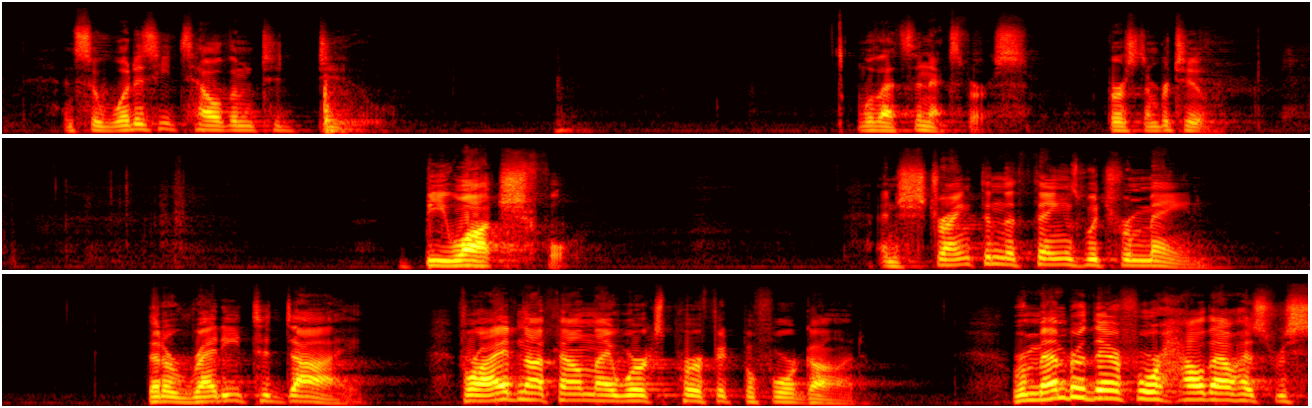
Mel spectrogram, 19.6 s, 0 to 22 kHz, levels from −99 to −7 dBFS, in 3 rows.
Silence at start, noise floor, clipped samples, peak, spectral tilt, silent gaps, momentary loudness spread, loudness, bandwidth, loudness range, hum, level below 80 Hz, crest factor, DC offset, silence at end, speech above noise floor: 0.3 s; -85 dBFS; under 0.1%; -12 dBFS; -4.5 dB/octave; none; 19 LU; -32 LUFS; 14 kHz; 15 LU; none; -82 dBFS; 24 dB; under 0.1%; 0 s; 53 dB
